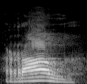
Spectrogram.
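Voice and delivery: "रॉन्ग" starting on a plain R, loud and clear; silent W. Shown as a demonstration. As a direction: begin "रॉन्ग" straight on R with no W. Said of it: "डब्ल्यू को नहीं पढ़ना". ("रॉन्ग", डब्ल्यू silent, ज़ोर से)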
